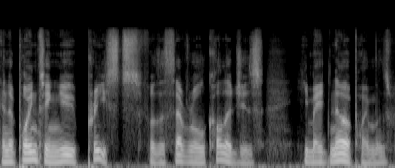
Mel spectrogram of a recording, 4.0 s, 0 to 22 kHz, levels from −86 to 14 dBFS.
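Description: No technical faults are audible.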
